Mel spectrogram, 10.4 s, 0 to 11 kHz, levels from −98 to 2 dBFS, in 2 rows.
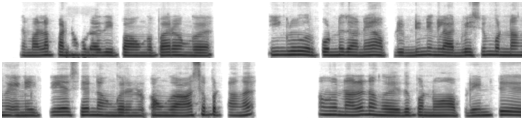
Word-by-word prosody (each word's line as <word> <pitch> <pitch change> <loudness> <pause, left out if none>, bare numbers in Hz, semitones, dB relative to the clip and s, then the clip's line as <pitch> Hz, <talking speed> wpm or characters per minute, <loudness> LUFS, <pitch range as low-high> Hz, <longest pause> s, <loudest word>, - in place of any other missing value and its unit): இந்த 175 - -7
மாரிலாம் 185 +3 0
பண்ணக்கூடாது. 180 -1 0
இப்ப 175 0 -1
அவங்க 170 0 0
பாரு 180 +1 +3
அவங்க. 170 -1 0 0.7
நீங்களும் 210 +1 +2
ஒரு 180 - -2
பொண்ணு 190 0 +3
தானே! 175 +1 0
அப்படி 175 0 -5
இப்டின்னு" 185 +5 -1
எங்கள 190 -1 +2
அட்வைஸும் 185 +4 -1
பண்ணாங்க. 185 -1 +1
எங்களுக்கு 175 0 -2
தெரியாது 195 0 +1
சார் 195 -1 +2
அவங்க 170 0 +1
ரெ - - -2 0.2
அவங்க 170 0 +1
ஆசைப்பட்டாங்க. 185 -2 -2 0.8
அதனால 200 -3 +1
நாங்க 190 -3 +1
இது 180 +1 0
பண்ணோம் 170 -1 +1
அப்படின்ட்டு 175 +5 -1
180 Hz, 160 wpm, -19 LUFS, 170-190 Hz, 0.8 s, பாரு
